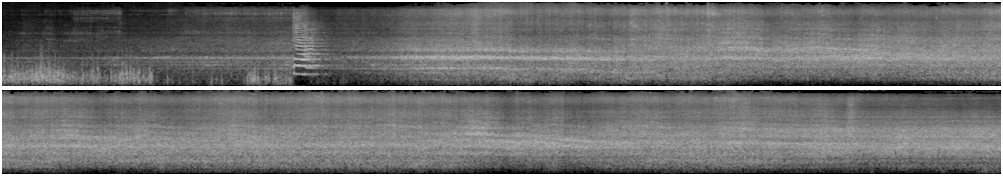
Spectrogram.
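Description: Two Siemens Vectron electric locomotives hauling a fast freight train: the horn sounds a long blast as they come through, then the loud, steady rush of the intermodal wagons carrying lorry trailers rolling past at speed.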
